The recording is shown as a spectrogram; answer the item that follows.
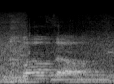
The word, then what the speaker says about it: Clotho: Why don't you pronounce the whole name now? Clotho.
